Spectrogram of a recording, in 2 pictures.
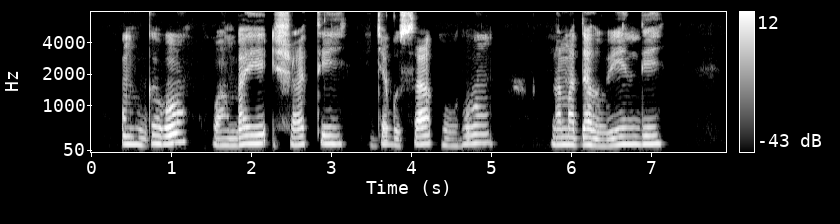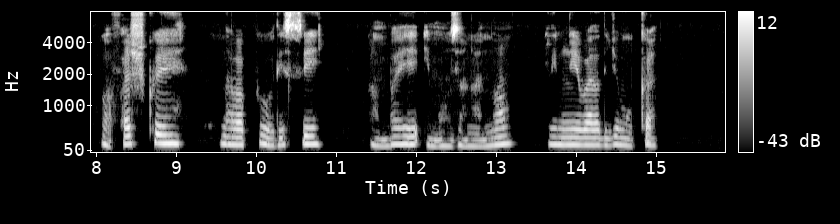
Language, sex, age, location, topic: Kinyarwanda, female, 25-35, Kigali, government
